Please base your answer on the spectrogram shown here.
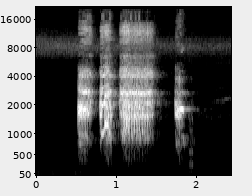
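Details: White-legged F1 junglefowl lure bird from Aceh crowing: four loud, hoarse syllables, two short, one drawn-out middle note and a clipped final note after a brief pause, all within about a second and a half against a quiet background.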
